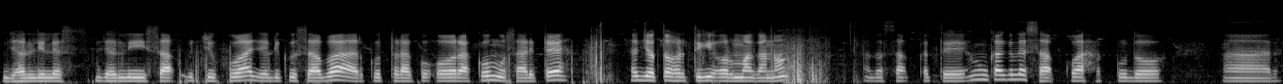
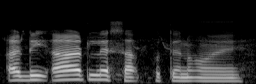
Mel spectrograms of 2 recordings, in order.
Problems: none marked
